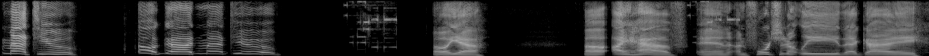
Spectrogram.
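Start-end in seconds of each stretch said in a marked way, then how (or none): 0.1-2.8 high, calling someone's name. Real, not acted. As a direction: call Matthew from across.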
